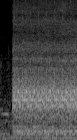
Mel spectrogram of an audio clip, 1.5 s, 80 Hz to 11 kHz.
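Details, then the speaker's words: 2002 Acura TL (non-Type S) idling after cleaning carbon-clogged EGR ports, done to cure a rough cold-start idle: the engine settles into a smooth, even idle with no shake or stumble, now running cleanly. "But it sounds a lot better right now, and at the same time it's not shaky, so that's a good thing."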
